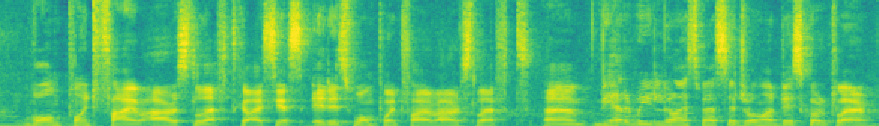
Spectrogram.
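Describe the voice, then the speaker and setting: With a Norwegian accent, a man keeps his loudness very even while his pitch swings very widely. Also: hardly any pauses. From Norway. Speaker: indie game developer and streamer. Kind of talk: casual live stream chat. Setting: live stream from home.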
